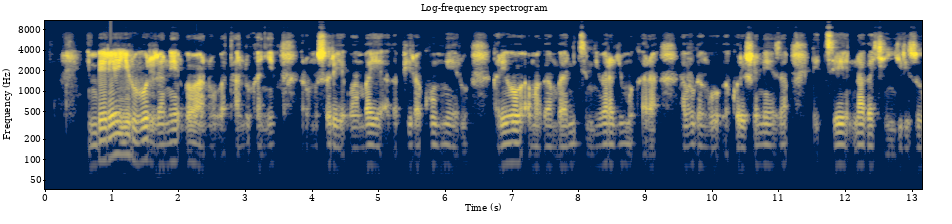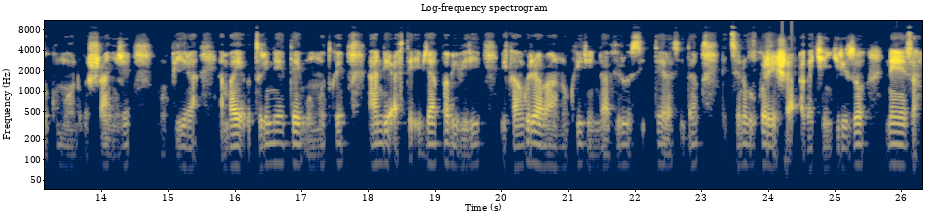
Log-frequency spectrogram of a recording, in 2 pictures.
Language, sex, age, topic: Kinyarwanda, male, 18-24, health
